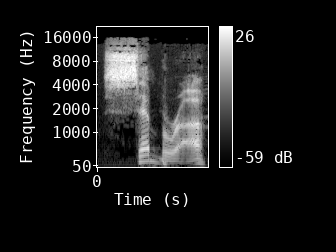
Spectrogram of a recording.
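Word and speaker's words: CEBRA: They then trained a machine model called Zebra, that is pronounced zebra, but it looks like Zebra because it starts with a C, to link the neural data to that video clip.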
